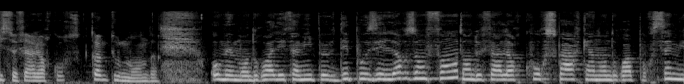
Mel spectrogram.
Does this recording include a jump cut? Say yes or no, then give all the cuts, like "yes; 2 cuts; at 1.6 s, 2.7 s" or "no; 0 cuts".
yes; 2 cuts; at 4.6 s, 5.6 s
